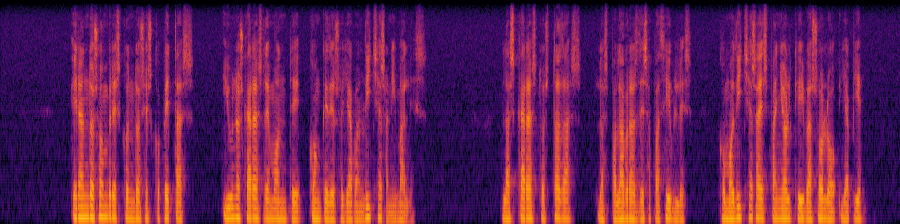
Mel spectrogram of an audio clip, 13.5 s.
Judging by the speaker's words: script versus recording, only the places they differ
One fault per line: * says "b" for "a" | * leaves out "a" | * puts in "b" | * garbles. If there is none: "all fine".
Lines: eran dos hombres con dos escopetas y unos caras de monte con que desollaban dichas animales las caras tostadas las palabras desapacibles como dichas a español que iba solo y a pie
all fine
